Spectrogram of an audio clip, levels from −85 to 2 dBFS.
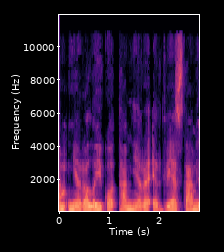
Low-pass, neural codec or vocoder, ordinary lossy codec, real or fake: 10.8 kHz; none; AAC, 32 kbps; real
